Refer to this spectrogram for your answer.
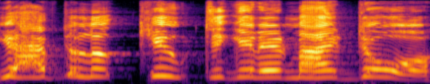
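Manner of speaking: bad put-on British accent. Retelling what Charisse says at her door: imitating Charisse's bad British accent. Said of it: "It's a bad British accent".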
